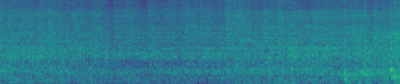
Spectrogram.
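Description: Battery-powered Tomy Plarail toy trains, one of them the MSE Romance Car, running on plastic track with a steady whir.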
